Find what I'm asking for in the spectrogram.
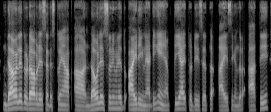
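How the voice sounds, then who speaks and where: A man's voice: fairly high pitch, a little fast, clean tone, no room sound, clean studio sound. A man teaching beginners online, spelling letters out one by one and calling his viewers friends. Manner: addresses viewers as friends constantly.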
